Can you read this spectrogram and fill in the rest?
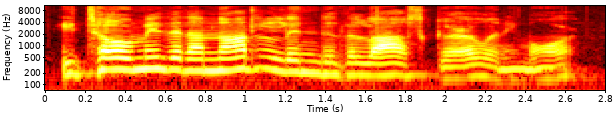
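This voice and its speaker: A woman voicing a bossy, imaginative little girl in a children's storybook, excitable and dramatic in the way she declaims. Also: medium pitch, brisk, smooth, natural voice. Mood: excited, proud. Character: bossy, imaginative little girl putting on grand pretend names.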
